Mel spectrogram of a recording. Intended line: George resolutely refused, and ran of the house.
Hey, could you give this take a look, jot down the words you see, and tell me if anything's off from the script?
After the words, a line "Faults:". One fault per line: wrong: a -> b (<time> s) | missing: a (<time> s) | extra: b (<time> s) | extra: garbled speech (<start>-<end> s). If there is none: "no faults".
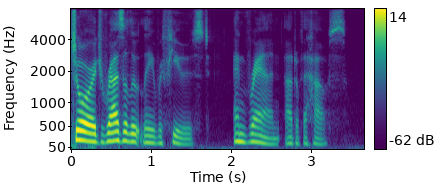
George resolutely refused, and ran out of the house.
Faults:
extra: out (2.7 s)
